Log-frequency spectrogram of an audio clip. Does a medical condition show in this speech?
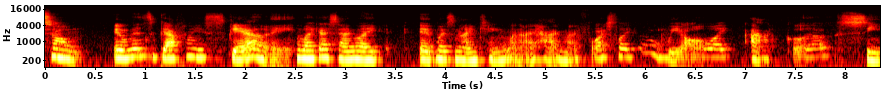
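Yes: hemiplegic cerebral palsy; right hemiplegia.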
